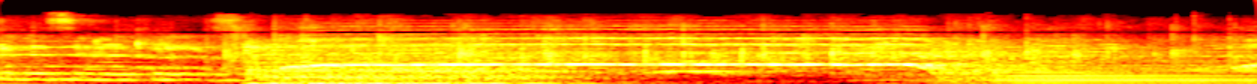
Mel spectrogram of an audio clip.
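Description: A live band playing, with a deep bass note and a long held high note from about one second in until three seconds.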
